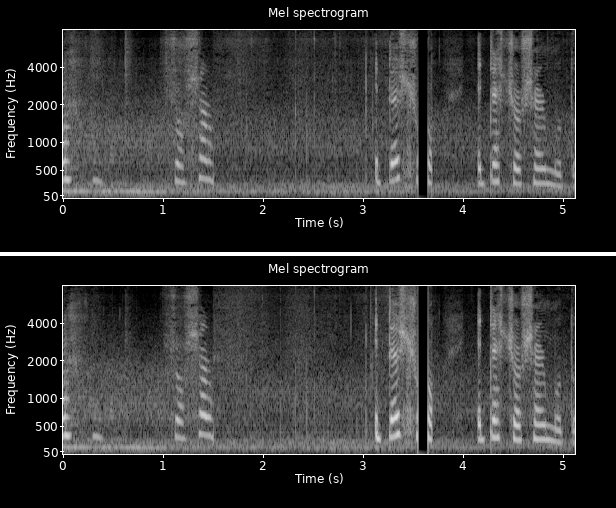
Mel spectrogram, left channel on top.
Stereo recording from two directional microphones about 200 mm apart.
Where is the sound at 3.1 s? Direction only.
55° right (ahead or behind).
